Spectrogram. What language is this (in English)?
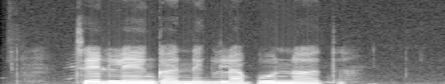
Kalenjin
